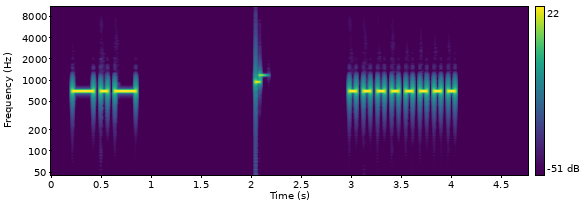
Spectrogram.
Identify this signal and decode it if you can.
Morse code, heard as a keyed tone, about 17 wpm, 700 Hz. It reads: K <HH>
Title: Single Character (Letter:Number:Punctuation:Prosign) Alt 17wpm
